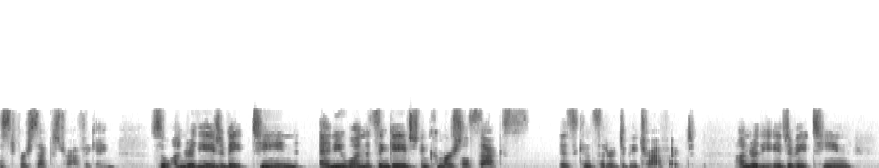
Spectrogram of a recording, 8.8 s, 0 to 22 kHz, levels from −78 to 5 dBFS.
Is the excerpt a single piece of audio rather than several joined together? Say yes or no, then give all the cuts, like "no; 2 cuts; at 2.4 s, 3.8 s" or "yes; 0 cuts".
no; 1 cut; at 7.3 s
